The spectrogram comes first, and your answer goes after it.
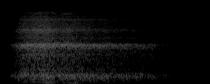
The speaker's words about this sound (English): So we'll do it one more time. Big inhale.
